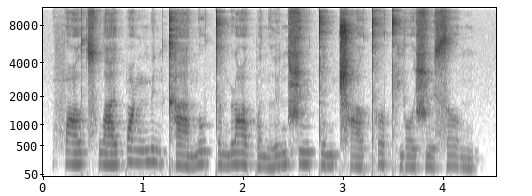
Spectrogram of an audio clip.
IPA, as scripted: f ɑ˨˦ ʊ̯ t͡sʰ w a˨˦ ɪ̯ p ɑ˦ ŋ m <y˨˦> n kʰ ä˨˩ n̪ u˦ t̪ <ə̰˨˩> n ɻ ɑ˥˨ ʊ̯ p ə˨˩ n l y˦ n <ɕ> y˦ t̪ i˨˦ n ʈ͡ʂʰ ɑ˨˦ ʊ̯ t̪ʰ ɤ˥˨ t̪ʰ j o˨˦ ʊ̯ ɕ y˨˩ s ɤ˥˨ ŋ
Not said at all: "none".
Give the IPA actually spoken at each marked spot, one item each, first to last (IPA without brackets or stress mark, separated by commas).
y˥˨, ə˨˦, ɕ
